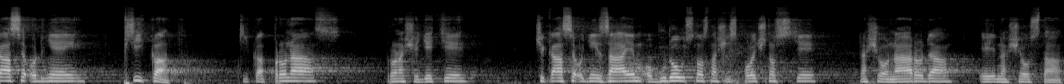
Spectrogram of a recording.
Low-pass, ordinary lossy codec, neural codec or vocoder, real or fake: 14.4 kHz; Opus, 32 kbps; none; real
